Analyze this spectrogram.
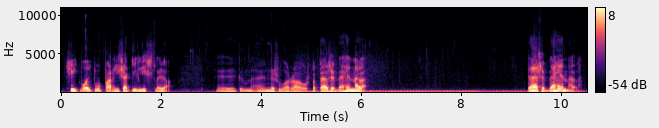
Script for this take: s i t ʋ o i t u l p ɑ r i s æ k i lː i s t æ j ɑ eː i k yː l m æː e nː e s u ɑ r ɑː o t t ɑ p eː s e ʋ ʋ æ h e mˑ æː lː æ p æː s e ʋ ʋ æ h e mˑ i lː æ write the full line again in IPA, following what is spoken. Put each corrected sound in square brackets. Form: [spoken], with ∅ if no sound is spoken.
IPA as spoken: s [iː] t ʋ o i t u l p ɑ r i s æ k i lː i s t æ j ɑ eː i k [y] l m æː e nː e s u ɑ r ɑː o [s] t ɑ p [æː] s e ʋ ʋ æ h e mˑ [æ] lː æ p æː s e ʋ ʋ æ h e mˑ [æ] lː æ

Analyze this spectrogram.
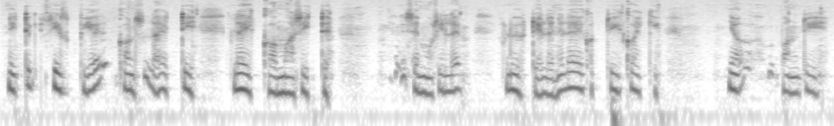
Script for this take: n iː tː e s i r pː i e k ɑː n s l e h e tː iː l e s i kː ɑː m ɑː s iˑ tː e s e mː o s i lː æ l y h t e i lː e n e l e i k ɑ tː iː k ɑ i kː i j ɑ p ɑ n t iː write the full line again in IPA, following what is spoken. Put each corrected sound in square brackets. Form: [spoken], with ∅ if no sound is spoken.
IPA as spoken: n iː tː e s i r pː i e k [ɑ] n s l [æ] h e tː iː l e [∅] i kː ɑː m ɑː s iˑ tː e s e mː o s i lː [e] l y h t e i lː e n e l e i k ɑ tː iː k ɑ i kː i j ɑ p ɑ n t iː

